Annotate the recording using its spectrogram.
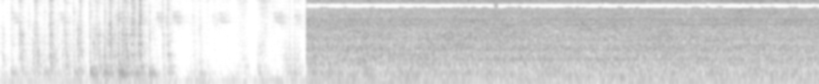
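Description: Faint clicks and handling of plastic conduit fittings. Then, about three seconds in, a shop vacuum starts suddenly and runs steadily, its hose sucking metal shavings out of a galvanized steel wire trough.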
